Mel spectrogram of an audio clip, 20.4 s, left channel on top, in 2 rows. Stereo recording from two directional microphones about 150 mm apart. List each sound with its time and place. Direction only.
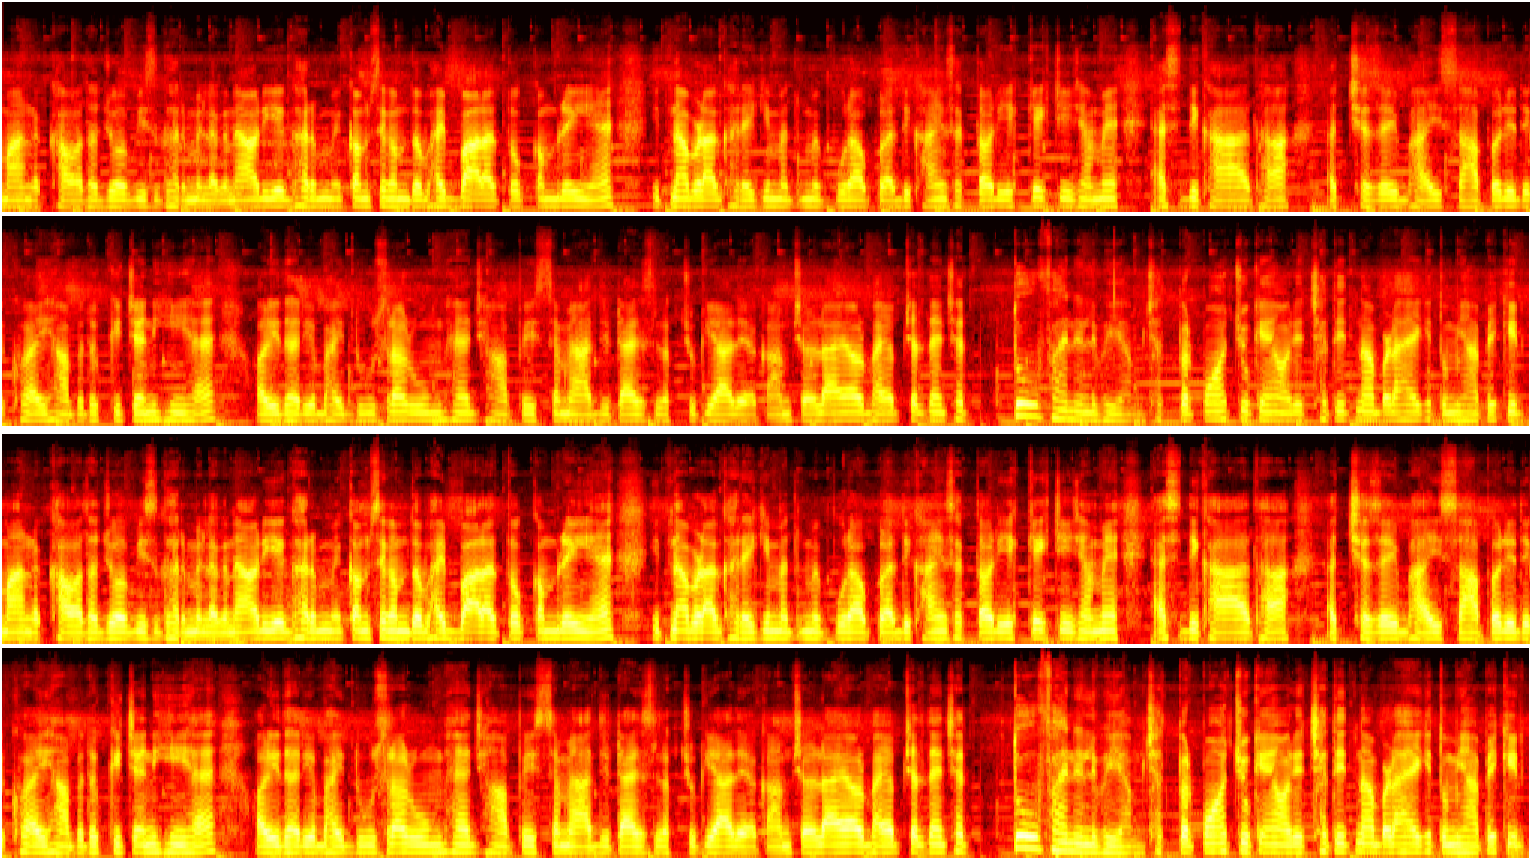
0.0 s speech: 40° right (ahead or behind)
16.9 s speech: 55° right (ahead or behind)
